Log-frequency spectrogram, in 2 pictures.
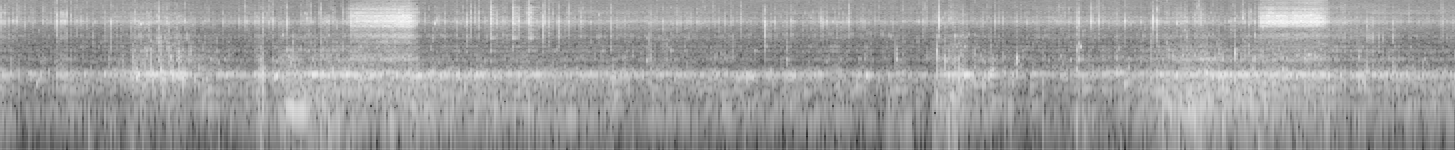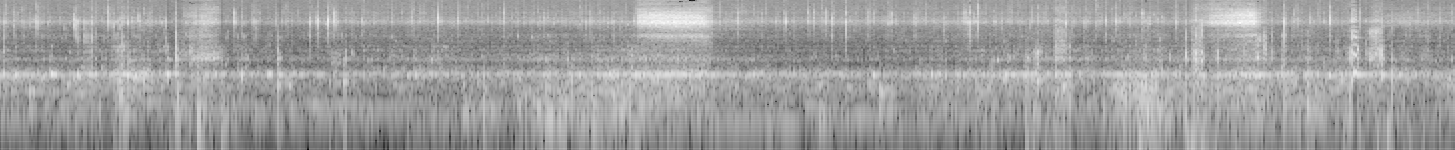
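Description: Scuba diver breathing through a regulator underwater: a short hiss on each inhale and a burst of bubbling on each exhale, repeating every seven or eight seconds over a steady hum.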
